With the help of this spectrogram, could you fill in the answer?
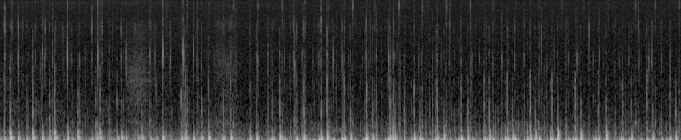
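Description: Fingertips and nails rapidly tap and scratch the synthetic upper of a hollow white Nike sneaker with a foam sole. The result is a fast, irregular patter of short, dull, low thuds with very little ring.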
